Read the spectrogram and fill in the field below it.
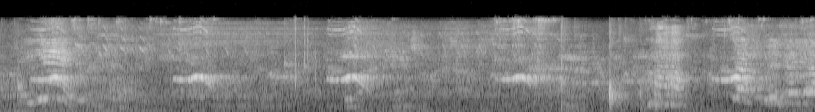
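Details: Male Asian koel giving its "kuhoo kuhoo" call, a clear whistled note repeated roughly every two seconds, with children's voices and other background sounds in between.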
